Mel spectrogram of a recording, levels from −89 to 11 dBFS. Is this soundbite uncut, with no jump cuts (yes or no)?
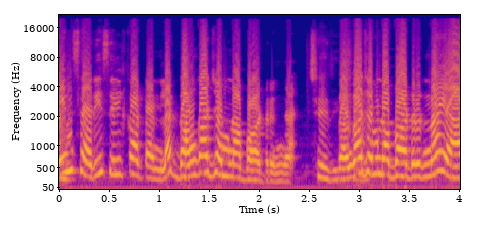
yes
